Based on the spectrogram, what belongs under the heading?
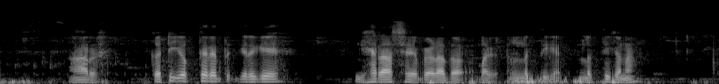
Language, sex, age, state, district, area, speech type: Santali, male, 45-60, West Bengal, Uttar Dinajpur, rural, spontaneous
